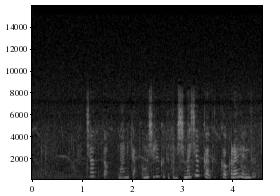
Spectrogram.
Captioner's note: speaking japanese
